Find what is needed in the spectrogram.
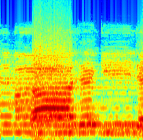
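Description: Harmonium holding a steady reed tone under a man's voice singing a drawn-out devotional bhajan line, which swells in about half a second in.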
